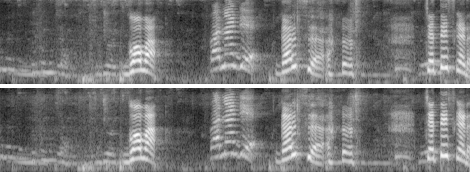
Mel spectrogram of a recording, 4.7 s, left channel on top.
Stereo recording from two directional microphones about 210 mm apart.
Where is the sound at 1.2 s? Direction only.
Centre (ahead or behind).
